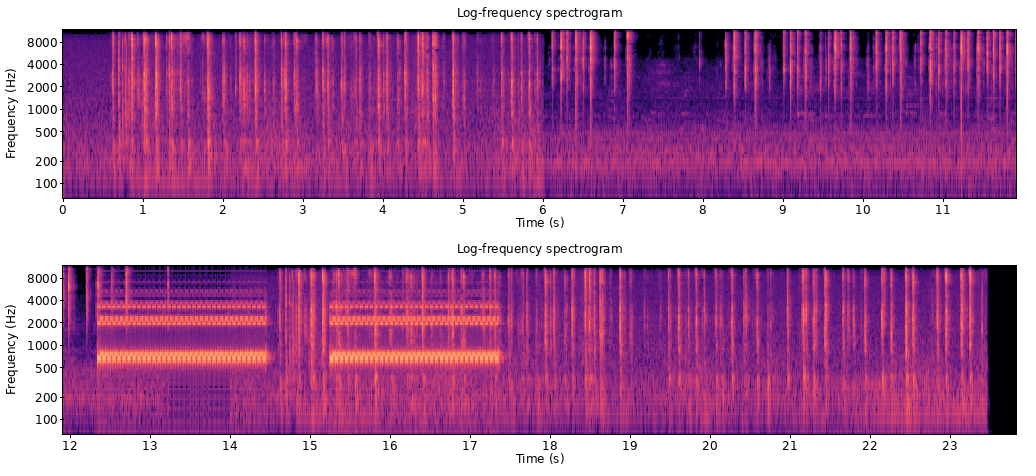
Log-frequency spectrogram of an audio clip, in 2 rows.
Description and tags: Week 4 Sound
Atmosphere of an office. Phone rings with pen clicking.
